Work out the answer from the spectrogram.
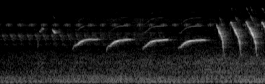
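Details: Canary song used for training: a few faint high chips, then four smooth rising whistles about half a second apart, ending in quick, steeply falling sweeps over a low background hiss.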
